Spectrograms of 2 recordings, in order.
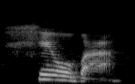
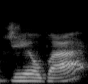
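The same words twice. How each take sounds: First: Jehová with a rasped Spanish j, slower; correct Jehová. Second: Jehová with an English j; Jehová mispronounced with a j like judge; wrong Jehová. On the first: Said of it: "it's Jehová". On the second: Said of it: "It's not Jehová". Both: Shown as a demonstration.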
